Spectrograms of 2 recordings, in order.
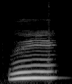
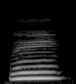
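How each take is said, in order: Both takes have the same delivery.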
